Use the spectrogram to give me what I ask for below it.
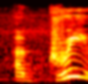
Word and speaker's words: agree: gonna sound silly so in the word agree for example there are two syllables and the stress falls on the second syllable greet same with a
